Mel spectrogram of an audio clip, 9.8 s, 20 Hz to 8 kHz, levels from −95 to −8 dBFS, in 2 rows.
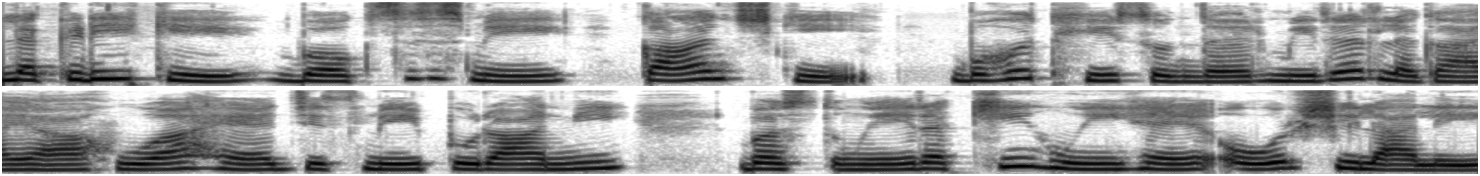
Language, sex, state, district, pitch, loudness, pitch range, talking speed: Hindi, female, Chhattisgarh, Kabirdham, 205 Hz, -14 LUFS, 195-230 Hz, 130 wpm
